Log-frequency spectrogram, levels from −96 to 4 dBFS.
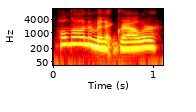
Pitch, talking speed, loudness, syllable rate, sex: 245 Hz, 270 wpm, -14 LUFS, 7.5 syllables/s, female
